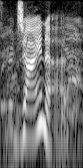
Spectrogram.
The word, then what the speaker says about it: Regina: wall and I play Regina in the show China not Regina no it's pronounced Regina she's very adamant about that so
